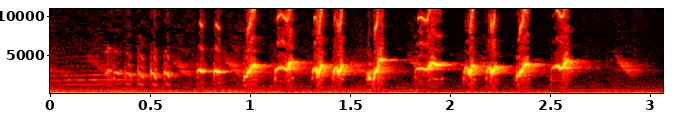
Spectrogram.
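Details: Sooty-headed bulbul, recorded as a training lure for other birds, singing a lively series of about a dozen quick, liquid chirps at a bright pitch, roughly two per second at first, then fading with a final soft note.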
